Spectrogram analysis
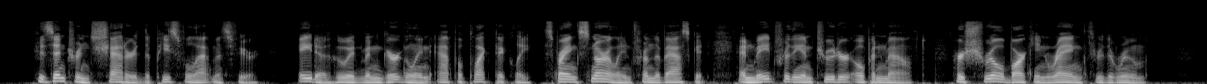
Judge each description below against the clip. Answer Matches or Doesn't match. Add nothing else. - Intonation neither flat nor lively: Matches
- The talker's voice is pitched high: Doesn't match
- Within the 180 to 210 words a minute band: Doesn't match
